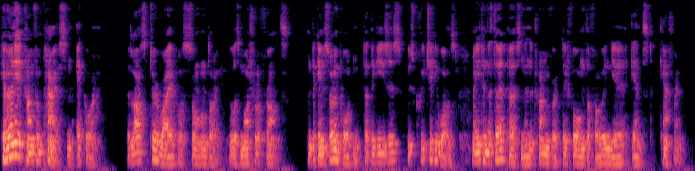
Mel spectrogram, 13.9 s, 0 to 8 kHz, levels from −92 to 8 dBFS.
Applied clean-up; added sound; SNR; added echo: none; none; none; reverberation time 0.2 s.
